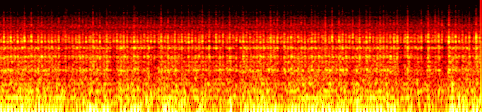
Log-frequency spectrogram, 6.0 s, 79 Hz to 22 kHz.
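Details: 2015 VW Jetta 1.8 TSI petrol, 14k miles, at idle: uneven beat dipping and stumbling every second or so; rough idle with intermittent misfire, cause unconfirmed, dealer found nothing.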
